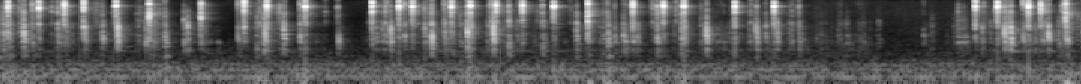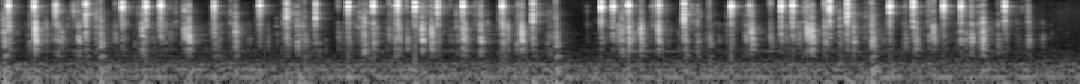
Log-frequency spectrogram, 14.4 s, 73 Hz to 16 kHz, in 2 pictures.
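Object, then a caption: Plastic mechanical keyboard. Long painted nails and fingertips type on a pink plastic mechanical keyboard with round backlit keycaps and a hollow body. The result is a rapid stream of bright, crisp clicks and clacks that end instantly, broken by short pauses near 2.5, 6 and 11 seconds, over a faint low hum.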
